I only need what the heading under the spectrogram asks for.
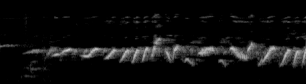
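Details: White-rumped shama giving a loud kretekan song intended to provoke rival shamas: a continuous fast rattle of short, slurred notes at a steady middle pitch, with a few higher chips mixed in.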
